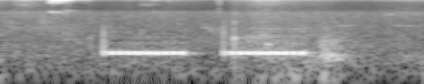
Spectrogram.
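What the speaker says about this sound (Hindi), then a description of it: "कॉल जा रही है, हो सकता है किसी काम में होंगे वो" A phone call rings out with two long, steady electronic tones separated by a pause, clear and close, after a soft click. No one talks.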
